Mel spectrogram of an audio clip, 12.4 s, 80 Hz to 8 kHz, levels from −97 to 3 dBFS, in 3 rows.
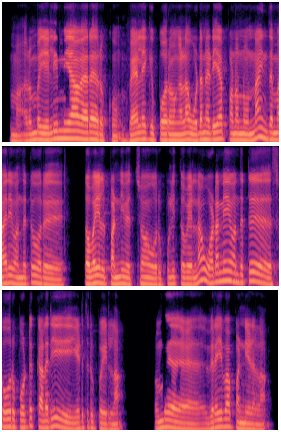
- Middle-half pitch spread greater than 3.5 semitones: No, average, 3.1 semitones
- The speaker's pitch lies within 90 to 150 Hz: Yes, medium, 140 Hz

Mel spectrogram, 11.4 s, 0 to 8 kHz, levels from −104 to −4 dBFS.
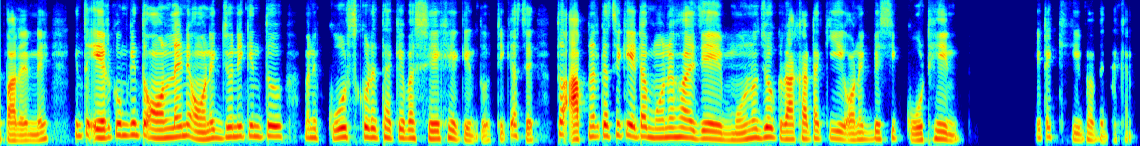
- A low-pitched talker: No, medium, 175 Hz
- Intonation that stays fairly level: No, average, 4.6 semitones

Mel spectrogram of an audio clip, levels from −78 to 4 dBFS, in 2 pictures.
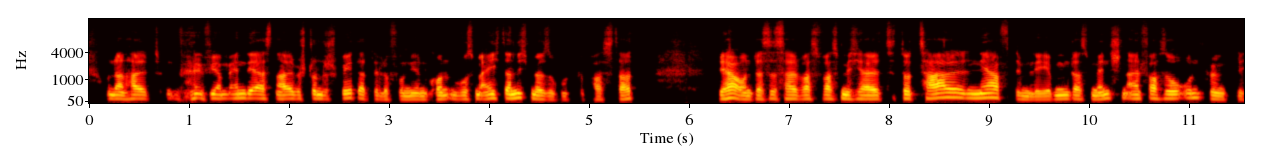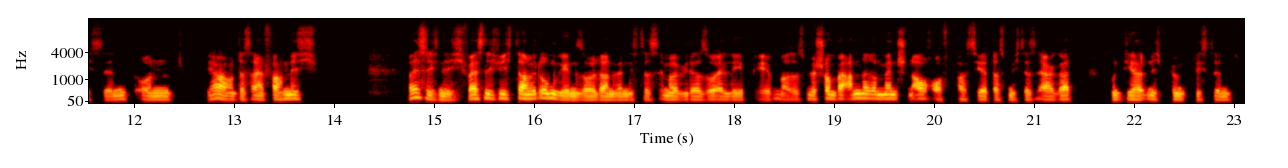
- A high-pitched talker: No, low, 120 Hz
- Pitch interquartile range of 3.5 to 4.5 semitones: Yes, average, 4.1 semitones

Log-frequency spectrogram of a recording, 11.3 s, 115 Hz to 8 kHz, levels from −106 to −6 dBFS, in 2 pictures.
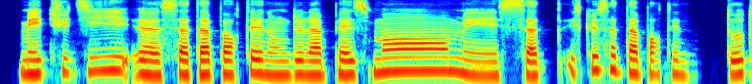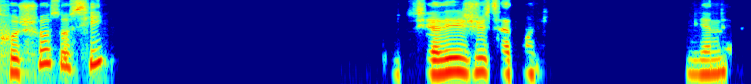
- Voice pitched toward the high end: Yes, high, 195 Hz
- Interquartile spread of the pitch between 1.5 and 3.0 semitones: Yes, average, 2.7 semitones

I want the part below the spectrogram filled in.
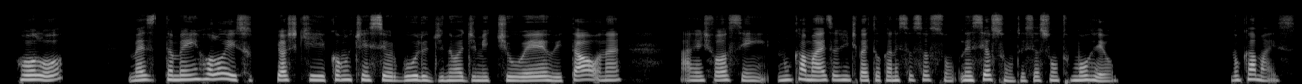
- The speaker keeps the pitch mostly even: Yes, narrow, 2.1 semitones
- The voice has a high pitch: Yes, high, 195 Hz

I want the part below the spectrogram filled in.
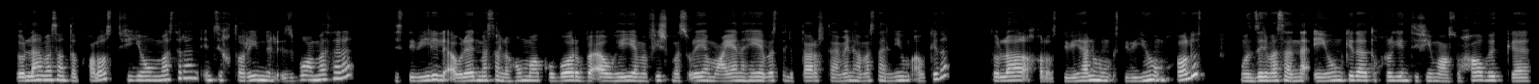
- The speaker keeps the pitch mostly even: Yes, narrow, 2.3 semitones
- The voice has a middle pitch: Yes, medium, 180 Hz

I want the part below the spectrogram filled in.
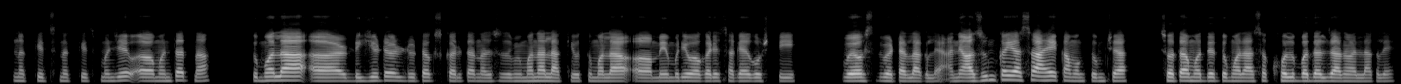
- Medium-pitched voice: Yes, medium, 165 Hz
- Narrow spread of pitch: Yes, narrow, 1.1 semitones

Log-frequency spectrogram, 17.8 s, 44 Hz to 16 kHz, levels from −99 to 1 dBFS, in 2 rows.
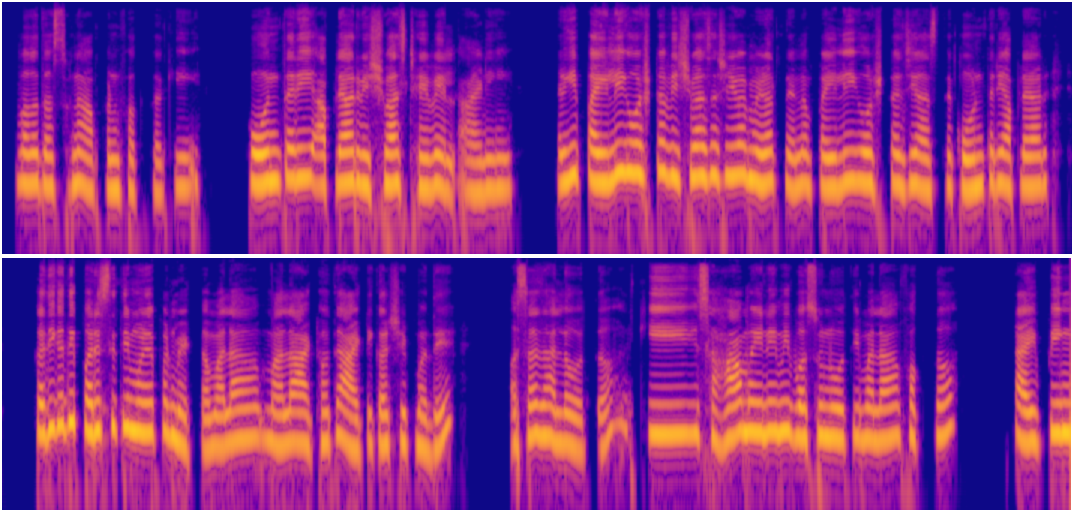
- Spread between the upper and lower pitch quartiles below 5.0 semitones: Yes, average, 3.7 semitones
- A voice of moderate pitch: No, high, 235 Hz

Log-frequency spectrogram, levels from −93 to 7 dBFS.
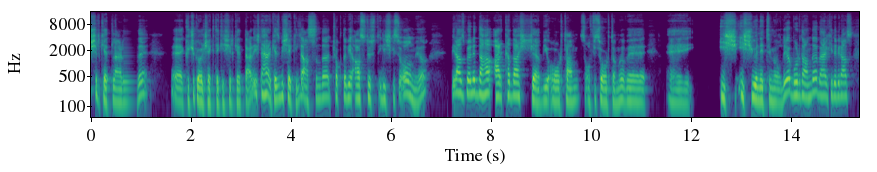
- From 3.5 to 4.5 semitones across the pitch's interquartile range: No, average, 5.3 semitones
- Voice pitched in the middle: Yes, medium, 150 Hz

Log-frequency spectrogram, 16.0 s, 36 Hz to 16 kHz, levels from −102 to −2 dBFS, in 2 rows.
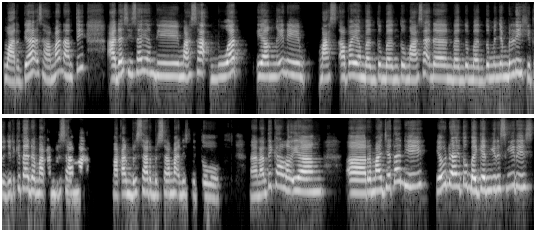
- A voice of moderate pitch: No, very high, 275 Hz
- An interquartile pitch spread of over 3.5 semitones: Yes, average, 4.0 semitones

